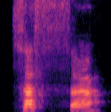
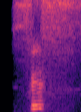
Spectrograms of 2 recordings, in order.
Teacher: সা এর মধ্যে একেবারে পাতলা, সা এর মধ্যে মুখের দাঁত এবং জিহ্বার মাঝখান দিয়ে বাতাস বের হবে।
